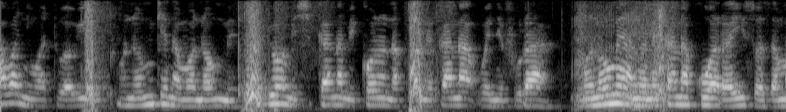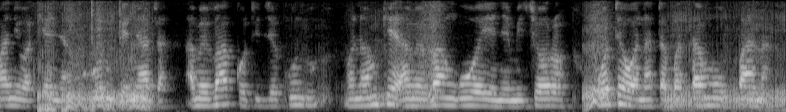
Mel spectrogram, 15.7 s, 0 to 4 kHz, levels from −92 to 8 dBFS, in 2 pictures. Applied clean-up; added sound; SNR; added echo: none; Zipper (clothing); 8 dB; reverberation time 0.2 s.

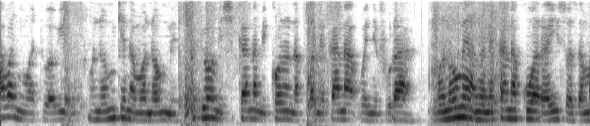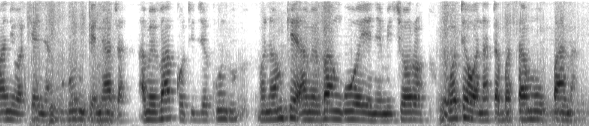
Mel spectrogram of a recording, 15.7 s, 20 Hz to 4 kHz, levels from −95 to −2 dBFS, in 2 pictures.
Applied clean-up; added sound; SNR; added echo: neural separator model SepFormer DNS4.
